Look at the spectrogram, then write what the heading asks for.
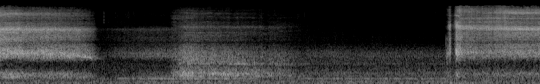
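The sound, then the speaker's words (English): A voice imitates a diver's own scuba regulator breathing underwater: harsh, hissing inhales and exhales alternate in a slow cycle, loud, with brief quiet gaps between breaths and no talking. “Except you hear yourself breathing.”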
